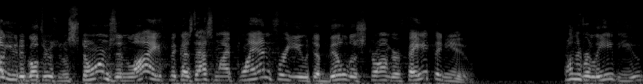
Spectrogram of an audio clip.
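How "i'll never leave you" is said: usual speaking voice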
